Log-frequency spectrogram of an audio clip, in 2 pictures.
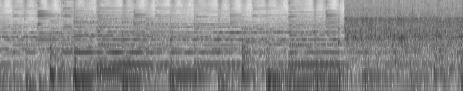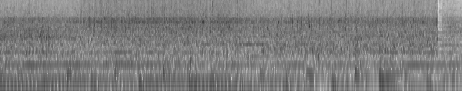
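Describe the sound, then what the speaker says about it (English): A babbling brook beside a trail in Branson, Missouri, burbles and trickles close by, a continuous wash of flowing stream with faint musical tones in the first few seconds. "We're now meandering next to like this babbling brook beside me here"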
